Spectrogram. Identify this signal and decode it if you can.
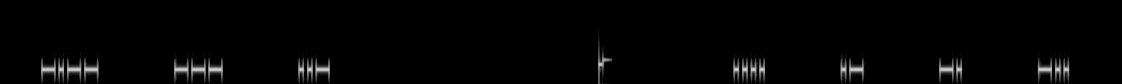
Morse code, heard as a keyed tone, about 28 wpm, spaced as for 10 wpm, 700 Hz. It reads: YOU HAND
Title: 6x Character Spacing - Top 300 Words - 28wpm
